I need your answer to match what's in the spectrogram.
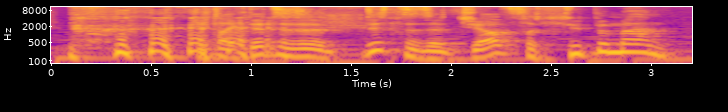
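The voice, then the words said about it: Bad put-on Scottish accent. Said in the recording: “That's a bad Scottish accent.”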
